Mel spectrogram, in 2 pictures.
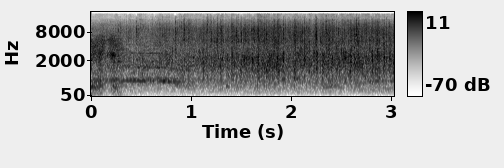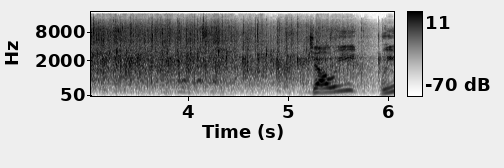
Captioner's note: cheering and applause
